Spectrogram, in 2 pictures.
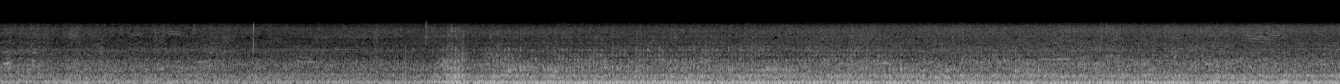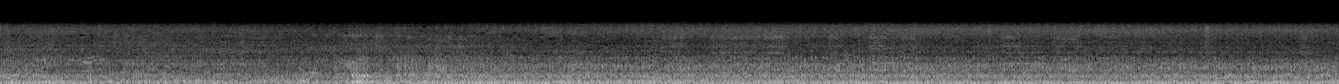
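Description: Passenger boat's engine running with a steady low drone, stepping up in loudness about four seconds in as the boat manoeuvres alongside a floating pontoon. A single thump about seventeen seconds in.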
